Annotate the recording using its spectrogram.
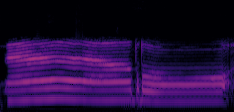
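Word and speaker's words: نارا: kelas tahsin, pasti nanti bacanya bukan ron lagi, tapi naro. Nah bacanya jadi 2 harokat ro-nya dan bukan dibaca ron lagi, tapi fathah tanwinnya ini diganti menjadi mad. Jadi dibacanya 2 harokat.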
